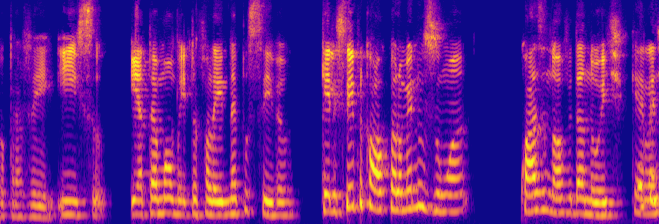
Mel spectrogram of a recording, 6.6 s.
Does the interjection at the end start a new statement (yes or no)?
yes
